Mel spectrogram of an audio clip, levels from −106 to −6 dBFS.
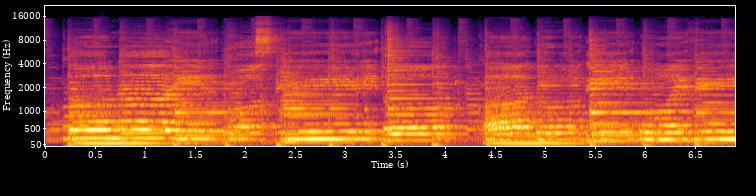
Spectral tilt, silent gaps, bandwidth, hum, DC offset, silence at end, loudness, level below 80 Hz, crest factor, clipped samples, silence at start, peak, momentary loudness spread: -7 dB/octave; none; 11.5 kHz; none; under 0.1%; 0 s; -14 LUFS; -34 dBFS; 14 dB; under 0.1%; 0 s; 0 dBFS; 8 LU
